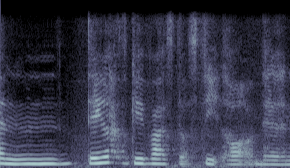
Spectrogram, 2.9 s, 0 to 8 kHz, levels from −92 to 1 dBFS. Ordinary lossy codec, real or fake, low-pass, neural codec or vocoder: none; fake; 7.2 kHz; codec, 16 kHz in and 24 kHz out, 0.6 kbps, FocalCodec, streaming, 2048 codes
